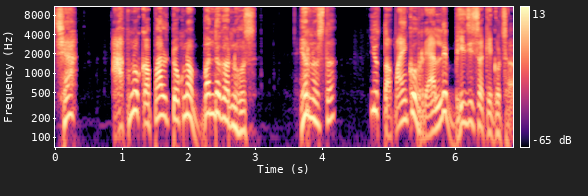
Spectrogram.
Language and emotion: Nepali, disgusted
